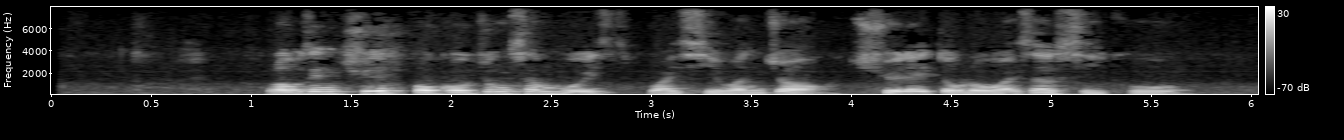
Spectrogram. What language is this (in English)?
Cantonese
